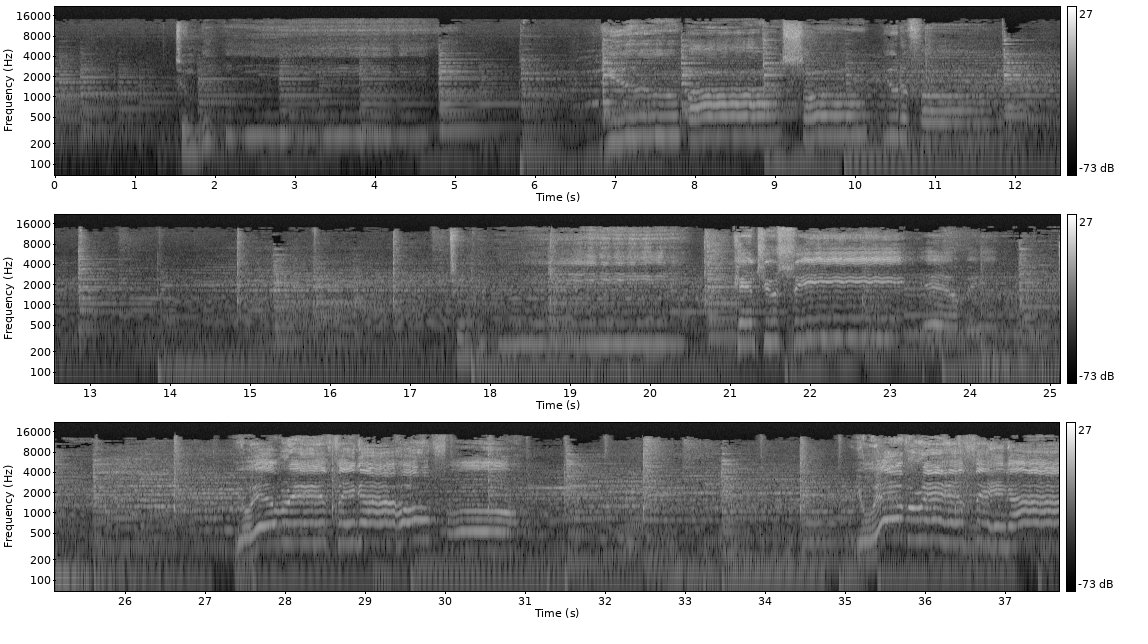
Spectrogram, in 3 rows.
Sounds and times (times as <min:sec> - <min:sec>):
Music: 0:00.0 - 0:37.6.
